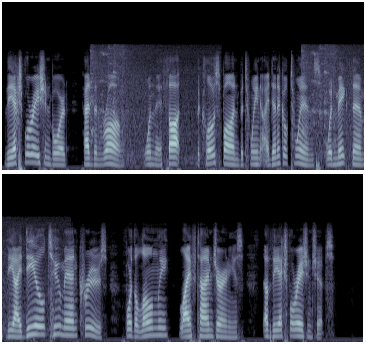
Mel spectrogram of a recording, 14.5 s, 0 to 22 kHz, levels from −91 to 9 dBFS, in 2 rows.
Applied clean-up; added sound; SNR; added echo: none; Car; 19 dB; none.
